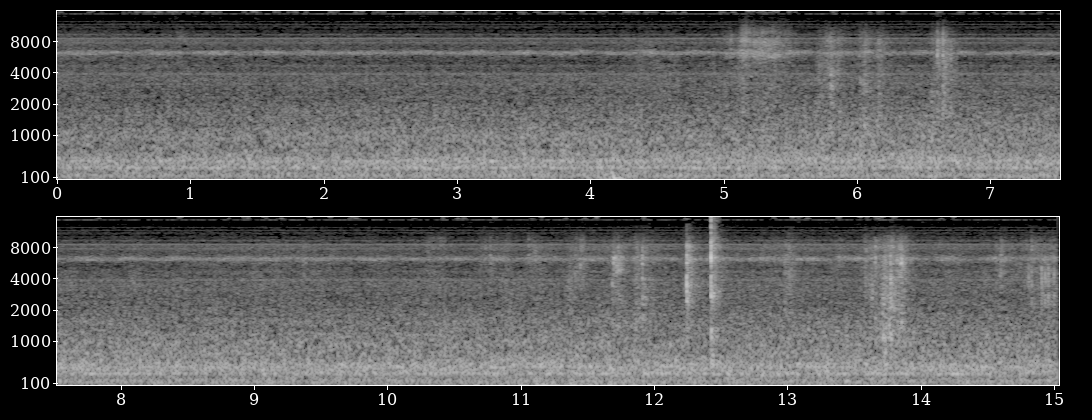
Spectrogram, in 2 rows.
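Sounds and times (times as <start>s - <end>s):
ceiling fan whirring: 0.0s - 15.0s.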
